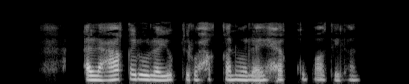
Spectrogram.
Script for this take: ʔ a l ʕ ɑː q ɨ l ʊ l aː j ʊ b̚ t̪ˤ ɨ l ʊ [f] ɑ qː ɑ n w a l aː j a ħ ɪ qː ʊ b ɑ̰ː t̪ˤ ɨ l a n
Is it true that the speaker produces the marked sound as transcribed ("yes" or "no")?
no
